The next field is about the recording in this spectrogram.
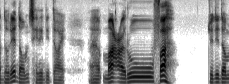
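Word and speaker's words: مَعْرُوفَةٌ: দমটা ছেড়ে দেব আমরা, তখন ফা উচ্চারণটা এমন হবে, বাংলাতে ফয় আকার ফা, আর শেষে যখন হা থাকে, হ থাকে, ফাহ, ফাহ এমন হবে, মা'রুফাহ এমন হবে।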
